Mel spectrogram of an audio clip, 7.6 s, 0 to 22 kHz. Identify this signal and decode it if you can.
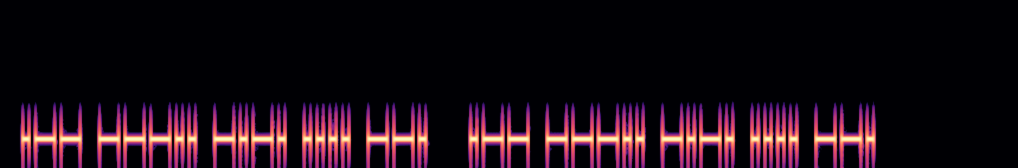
Morse code, heard as a keyed tone, about 25 wpm, 700 Hz. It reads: W8CHG W8CHG
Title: USA Call Signs Repeated 3x 25wpm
